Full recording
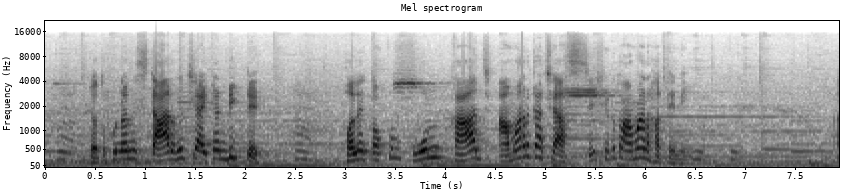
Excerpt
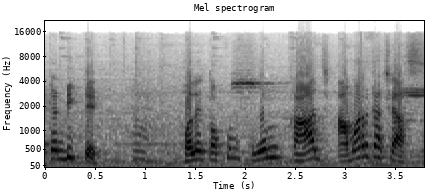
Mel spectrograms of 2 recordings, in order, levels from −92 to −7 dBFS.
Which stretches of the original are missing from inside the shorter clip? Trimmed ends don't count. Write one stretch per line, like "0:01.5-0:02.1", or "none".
none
